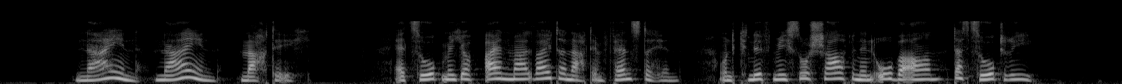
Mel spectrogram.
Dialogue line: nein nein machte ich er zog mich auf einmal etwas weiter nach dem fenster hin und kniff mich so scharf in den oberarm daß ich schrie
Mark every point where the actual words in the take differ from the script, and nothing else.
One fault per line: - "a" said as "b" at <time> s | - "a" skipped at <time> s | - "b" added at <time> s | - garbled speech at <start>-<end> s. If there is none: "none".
- "etwas" skipped at 5.3 s
- "ich" said as "zog" at 9.7 s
